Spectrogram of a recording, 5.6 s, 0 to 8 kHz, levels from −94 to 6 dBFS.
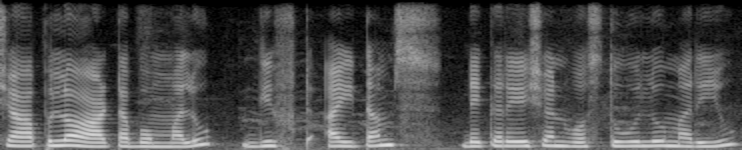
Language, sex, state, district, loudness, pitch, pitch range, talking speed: Telugu, female, Telangana, Mahabubabad, -16 LUFS, 235 Hz, 220-250 Hz, 95 wpm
